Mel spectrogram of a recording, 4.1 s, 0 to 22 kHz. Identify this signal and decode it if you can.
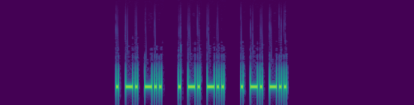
Morse code, heard as a keyed tone, about 50 wpm, 700 Hz. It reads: END END END
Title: Top 300 Words Repeated 50wpm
